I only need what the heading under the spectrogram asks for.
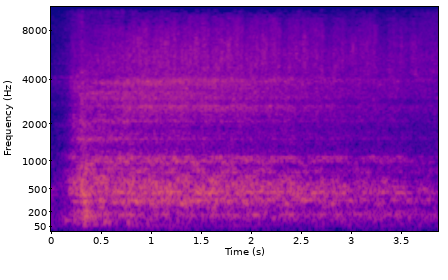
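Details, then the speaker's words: Land Rover Defender 110, alternator removed during front crankshaft oil seal repair, spun by hand: rough, gritty rushing whir fading as it slows; worn alternator bearings, to be reconditioned with new bearings. "that is not a happy alternator so that's why I'm gonna have new bearings chucked in that"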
